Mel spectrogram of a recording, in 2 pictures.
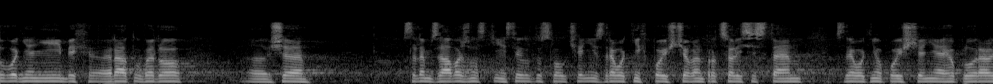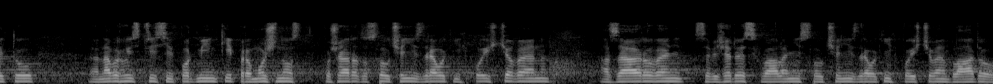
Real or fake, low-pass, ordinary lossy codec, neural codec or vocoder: real; 7.2 kHz; MP3, 32 kbps; none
